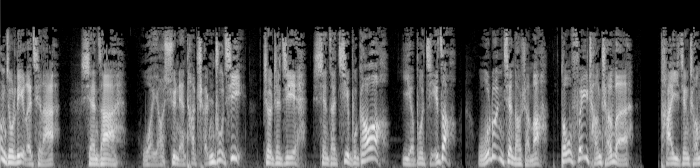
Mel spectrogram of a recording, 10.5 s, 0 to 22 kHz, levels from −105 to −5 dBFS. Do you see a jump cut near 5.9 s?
no; 1 cut; at 3.7 s

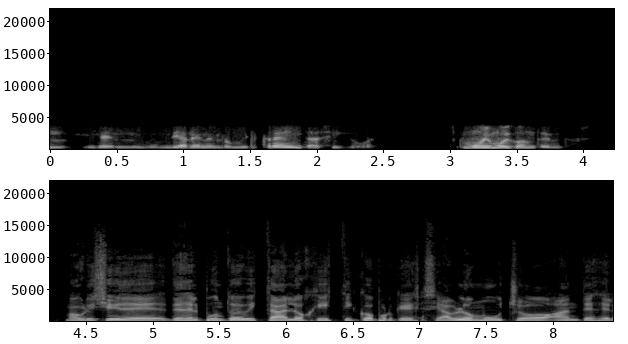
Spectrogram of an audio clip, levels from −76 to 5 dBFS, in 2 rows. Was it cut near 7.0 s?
yes; 1 cut; at 7.0 s

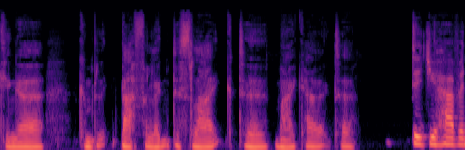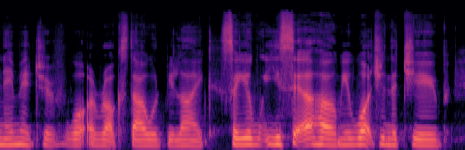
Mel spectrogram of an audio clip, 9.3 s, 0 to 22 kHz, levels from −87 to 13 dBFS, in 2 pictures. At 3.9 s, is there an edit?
no; 0 cuts

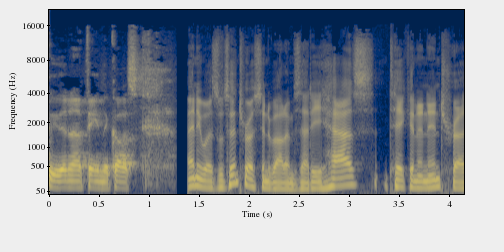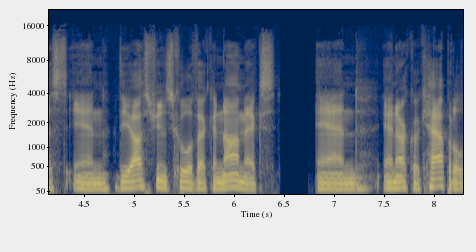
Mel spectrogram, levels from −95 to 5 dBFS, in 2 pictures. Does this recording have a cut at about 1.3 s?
yes; 1 cut; at 1.3 s

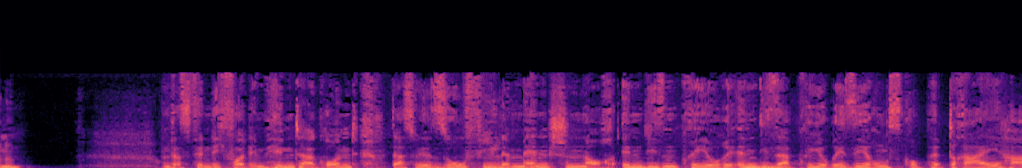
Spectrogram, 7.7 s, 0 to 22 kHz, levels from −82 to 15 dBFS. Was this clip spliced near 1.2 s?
yes; 1 cut; at 1.2 s

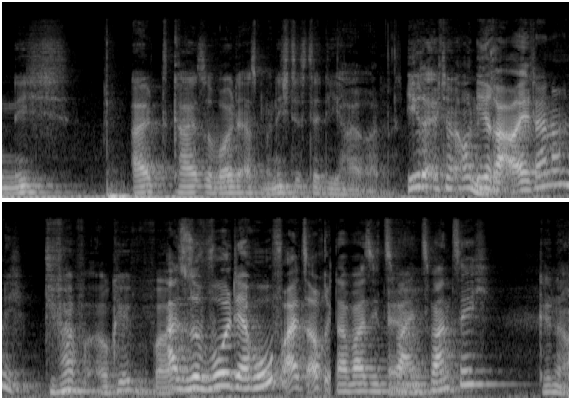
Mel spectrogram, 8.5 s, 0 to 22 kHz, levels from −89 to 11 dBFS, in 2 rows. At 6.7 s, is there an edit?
yes; 2 cuts; at 3.0 s, 6.7 s

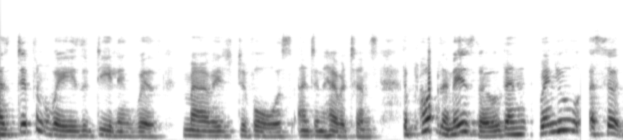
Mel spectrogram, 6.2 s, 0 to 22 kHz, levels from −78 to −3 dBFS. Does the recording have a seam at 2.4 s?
no; 1 cut; at 4.0 s

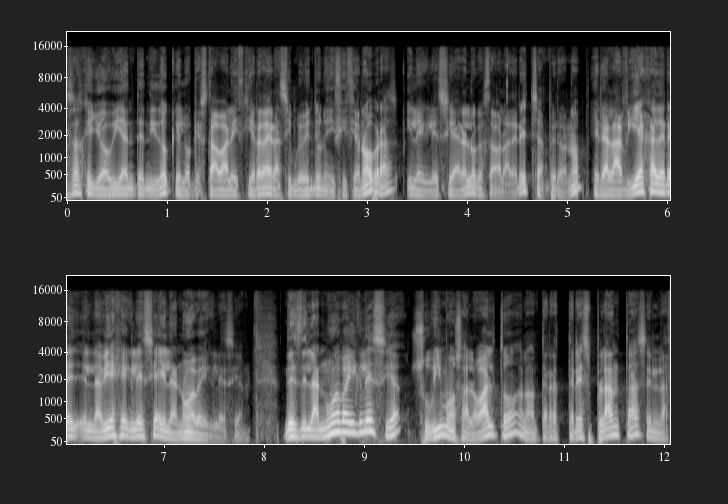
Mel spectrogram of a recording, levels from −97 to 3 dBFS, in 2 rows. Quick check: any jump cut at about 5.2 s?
yes; 1 cut; at 5.2 s

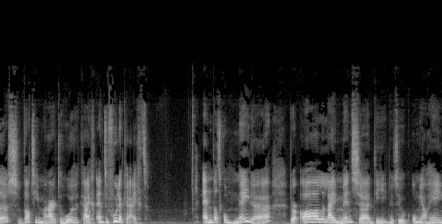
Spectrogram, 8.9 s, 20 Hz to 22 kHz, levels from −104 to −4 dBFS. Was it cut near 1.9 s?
yes; 1 cut; at 1.9 s

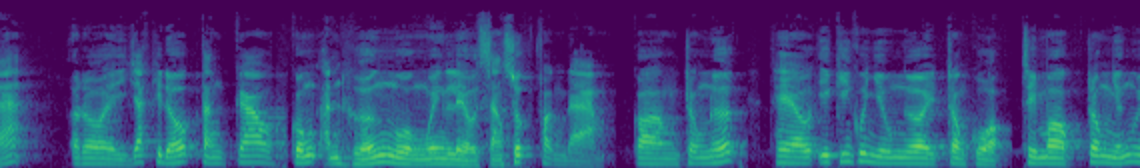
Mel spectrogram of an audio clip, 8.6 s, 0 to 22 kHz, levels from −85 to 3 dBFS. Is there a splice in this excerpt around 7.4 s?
no; 1 cut; at 4.6 s

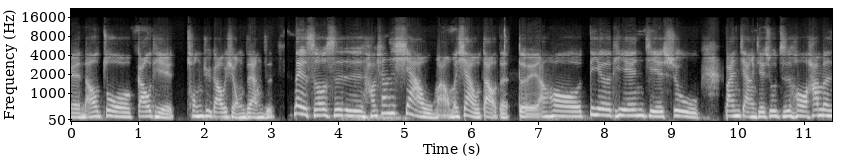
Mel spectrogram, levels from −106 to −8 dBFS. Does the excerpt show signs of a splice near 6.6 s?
yes; 1 cut; at 6.6 s

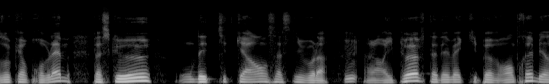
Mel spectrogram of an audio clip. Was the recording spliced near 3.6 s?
no; 1 cut; at 0.9 s

